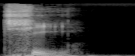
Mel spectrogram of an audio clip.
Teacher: pronounced with a fourth tone in Mandarin, a falling tone that sounds a little bit like you're saying it whilst putting your foot down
